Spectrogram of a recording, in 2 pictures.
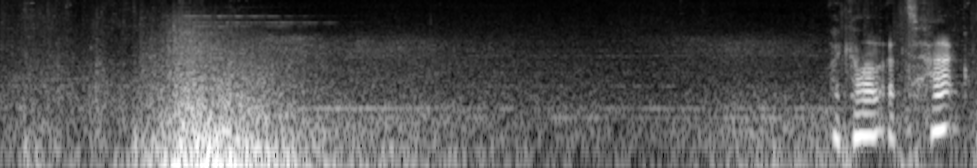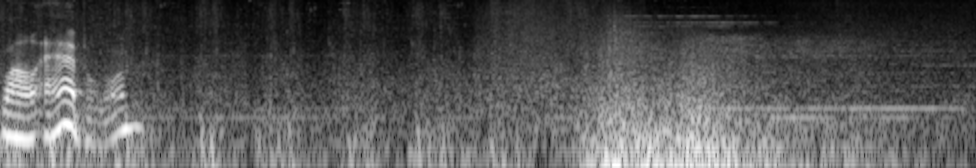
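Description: A powerful magic blast whooshes and roars.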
